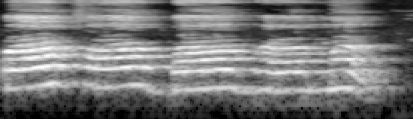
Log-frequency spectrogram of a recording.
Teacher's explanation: होंठ स्पर्श हो रहे हैं आपस में, तो ये हो जाएंगे ओष्ठ।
